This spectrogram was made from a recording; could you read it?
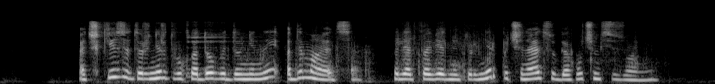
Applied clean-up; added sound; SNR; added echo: neural mask model RNNoise.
